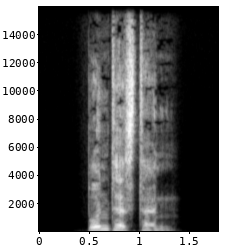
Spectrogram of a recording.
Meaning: 1. superlative degree of bunt 2. inflection of bunt: strong genitive masculine/neuter singular superlative degree
- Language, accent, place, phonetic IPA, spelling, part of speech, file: German, Germany, Berlin, [ˈbʊntəstn̩], buntesten, adjective, De-buntesten.ogg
